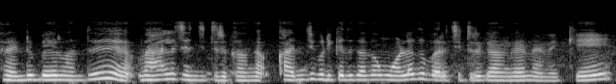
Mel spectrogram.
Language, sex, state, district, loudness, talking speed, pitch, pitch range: Tamil, female, Tamil Nadu, Kanyakumari, -14 LUFS, 115 wpm, 210 Hz, 195-215 Hz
